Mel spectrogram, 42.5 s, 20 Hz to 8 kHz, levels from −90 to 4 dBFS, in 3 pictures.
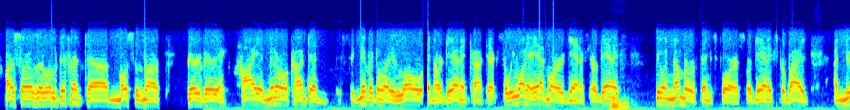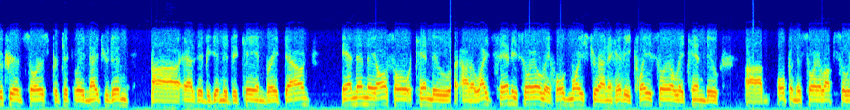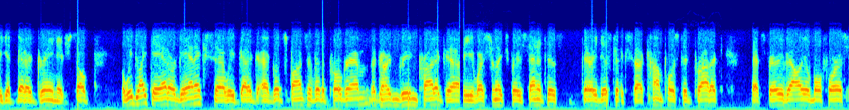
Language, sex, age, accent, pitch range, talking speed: English, male, 60-79, American, 105-120 Hz, 170 wpm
